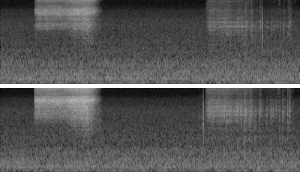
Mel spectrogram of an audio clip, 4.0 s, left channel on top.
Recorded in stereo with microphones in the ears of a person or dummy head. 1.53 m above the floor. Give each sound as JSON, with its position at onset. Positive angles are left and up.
{"t": 0.5, "sound": "a hiss", "side_deg": -60, "distance_m": 0.9}
{"t": 2.7, "sound": "frying", "side_deg": -60, "distance_m": 1.1}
